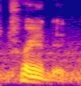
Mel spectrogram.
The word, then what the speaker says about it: Trandon: I'm Trandon. I'm hoping I'm getting it right now, And he likes to say it's Brandon with a T. So it's Trandon, okay?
